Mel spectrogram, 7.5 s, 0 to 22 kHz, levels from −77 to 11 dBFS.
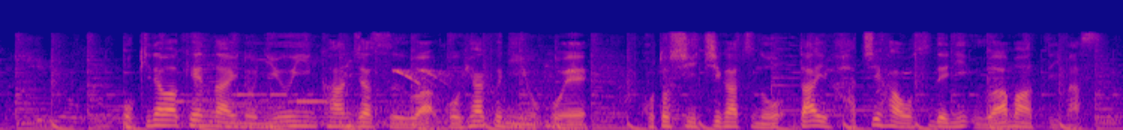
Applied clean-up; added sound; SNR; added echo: none; none; none; none.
